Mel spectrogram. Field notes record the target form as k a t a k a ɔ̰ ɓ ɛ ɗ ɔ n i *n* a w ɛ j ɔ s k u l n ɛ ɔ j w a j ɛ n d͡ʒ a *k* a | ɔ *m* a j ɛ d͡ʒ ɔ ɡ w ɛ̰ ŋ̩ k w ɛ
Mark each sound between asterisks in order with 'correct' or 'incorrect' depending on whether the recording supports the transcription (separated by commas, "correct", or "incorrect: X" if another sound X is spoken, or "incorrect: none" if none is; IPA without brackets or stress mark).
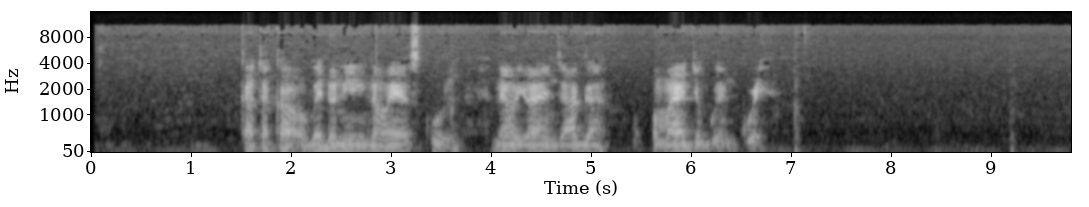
correct, incorrect: ɡ, correct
